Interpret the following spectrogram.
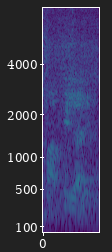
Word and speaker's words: Mapillary: Pau, Mapillary, ¿cómo se pronuncia? Mapillary.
